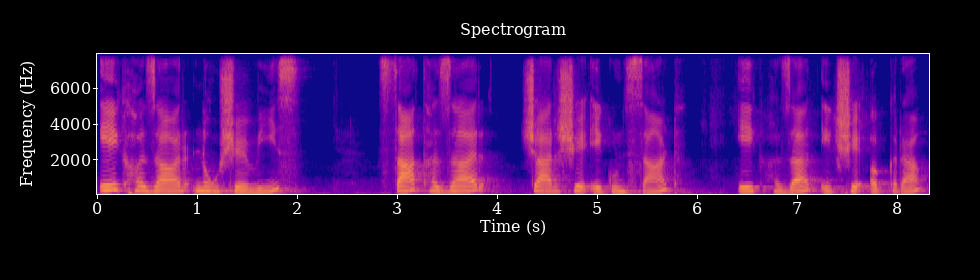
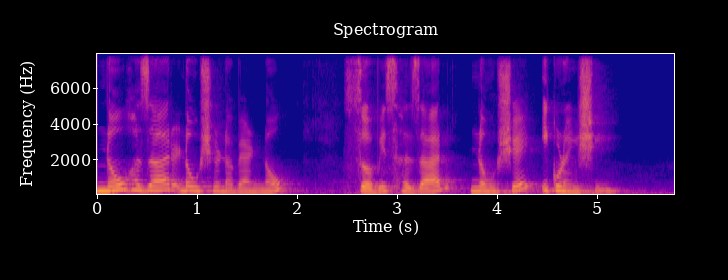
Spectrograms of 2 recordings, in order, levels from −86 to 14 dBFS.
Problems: constant background noise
